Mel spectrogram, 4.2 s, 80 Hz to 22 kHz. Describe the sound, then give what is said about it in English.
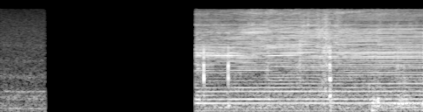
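A microneedling pen fitted with about 12 needles runs with a steady electric buzz rich in overtones, briefly cut to silence before the buzzing resumes and continues evenly. “So this pen has about 12 needles on it. We're able to adjust the depth that the needles go, also the speed at which they travel.”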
